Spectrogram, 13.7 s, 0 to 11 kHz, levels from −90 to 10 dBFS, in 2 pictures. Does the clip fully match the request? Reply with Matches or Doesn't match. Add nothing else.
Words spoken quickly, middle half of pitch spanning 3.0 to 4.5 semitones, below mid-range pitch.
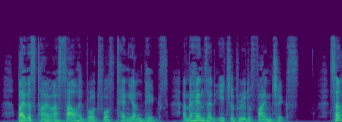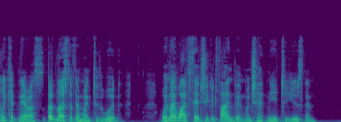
Matches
